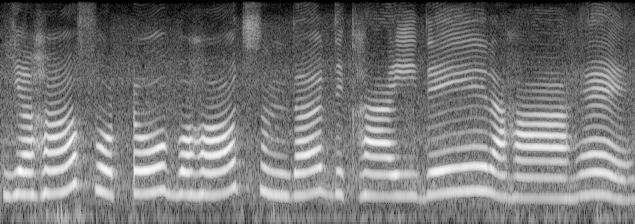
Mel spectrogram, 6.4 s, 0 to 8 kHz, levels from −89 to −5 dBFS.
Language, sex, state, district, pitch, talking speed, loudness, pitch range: Hindi, male, Madhya Pradesh, Dhar, 280 Hz, 75 wpm, -13 LUFS, 265-300 Hz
